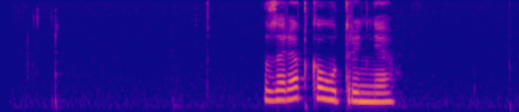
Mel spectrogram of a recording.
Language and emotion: Russian, neutral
